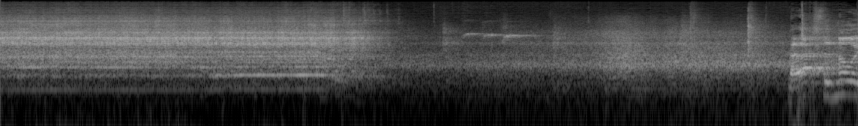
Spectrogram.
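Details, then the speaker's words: Power steering pump run completely empty, being bled by turning wheel lock to lock with engine running: high, strained whining groan shifting with wheel movement, then dropping away; pump drawing air, would damage pump if driven long. "you can hear which obviously doesn't sound particularly very nice but you you're okay now if you your drive like that for a long time making that noise you would damage your pump but obviously we're just bleeding it"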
